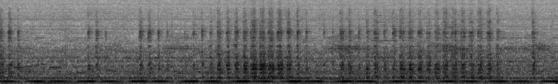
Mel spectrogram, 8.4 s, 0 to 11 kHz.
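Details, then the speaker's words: Akai 4000DS MK2 reel-to-reel: playback wavers with a regular pulse a bit over once a second; the rough, unsmooth capstan shaft is causing wild flutter and needs replacing. "like that is not smooth no wonder he's getting wild flutter you can hear it"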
